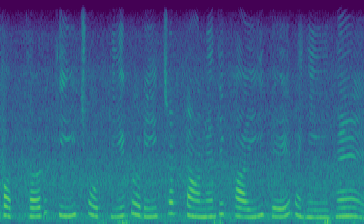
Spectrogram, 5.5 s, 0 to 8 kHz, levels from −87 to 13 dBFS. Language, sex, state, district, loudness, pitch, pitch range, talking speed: Hindi, female, Madhya Pradesh, Umaria, -18 LUFS, 305 Hz, 290-335 Hz, 100 wpm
